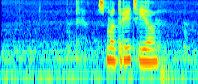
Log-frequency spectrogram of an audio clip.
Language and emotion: Russian, neutral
